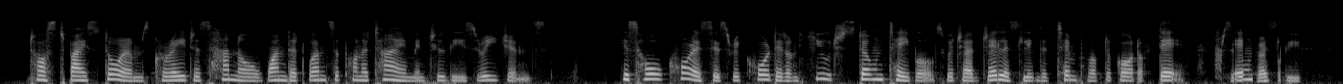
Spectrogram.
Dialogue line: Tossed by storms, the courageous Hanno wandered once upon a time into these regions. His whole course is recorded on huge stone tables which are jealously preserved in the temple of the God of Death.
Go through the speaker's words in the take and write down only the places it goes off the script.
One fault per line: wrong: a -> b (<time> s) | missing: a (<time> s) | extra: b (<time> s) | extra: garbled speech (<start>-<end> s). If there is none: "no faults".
missing: the (1.5 s)
missing: preserved (10.3 s)
extra: garbled speech (12.1-13.0 s)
